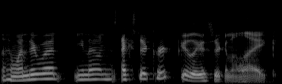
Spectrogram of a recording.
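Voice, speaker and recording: A woman's voice: on the high side, wildly swooping pitch, fast talker, gravelly, darkish tone, full character voice. A young American woman playing an eager, affectionate wife in an intimate ASMR romance roleplay, rambling and coaxing in a giggly way. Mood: chatty, teasing.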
